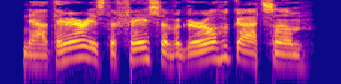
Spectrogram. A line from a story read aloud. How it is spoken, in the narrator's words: Mia said dryly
